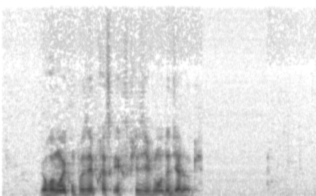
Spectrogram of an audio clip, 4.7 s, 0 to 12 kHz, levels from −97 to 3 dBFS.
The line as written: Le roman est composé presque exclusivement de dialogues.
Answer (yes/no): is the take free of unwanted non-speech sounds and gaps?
yes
